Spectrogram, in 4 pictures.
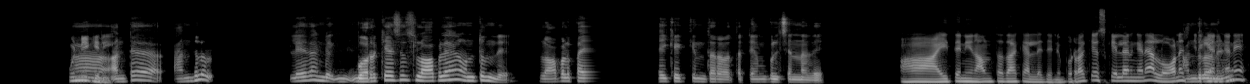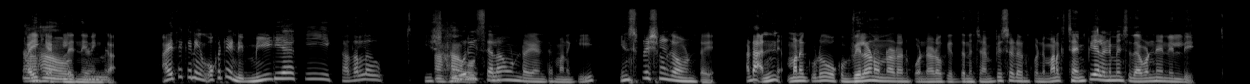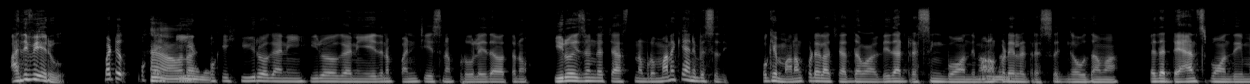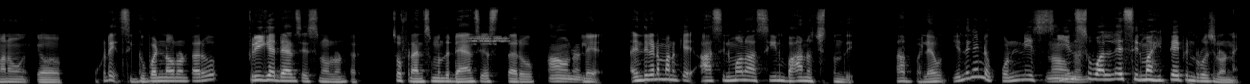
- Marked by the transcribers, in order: other background noise; in English: "టెంపుల్"; lip smack; in English: "స్టోరీస్"; in English: "ఇన్స్పిరేషనల్‌గా"; lip smack; in English: "హీరో‌గాని, హీరో‌గాని"; in English: "హీరోయిజం‌గా"; in English: "డ్రెస్సింగ్"; in English: "డ్రెస్సింగ్"; in English: "డాన్స్"; in English: "ఫ్రీగా డాన్స్"; in English: "ఫ్రెండ్స్"; in English: "డాన్స్"; horn; in English: "సీన్"; in English: "సీన్స్"
- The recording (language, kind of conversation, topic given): Telugu, podcast, మాధ్యమాల్లో కనిపించే కథలు మన అభిరుచులు, ఇష్టాలను ఎలా మార్చుతాయి?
